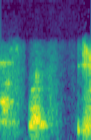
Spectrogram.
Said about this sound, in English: sorry about the dog barking in the background i don't know uh, one of my oh, kids friends good. is at the door or something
